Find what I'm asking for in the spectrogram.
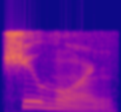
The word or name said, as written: shoehorn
